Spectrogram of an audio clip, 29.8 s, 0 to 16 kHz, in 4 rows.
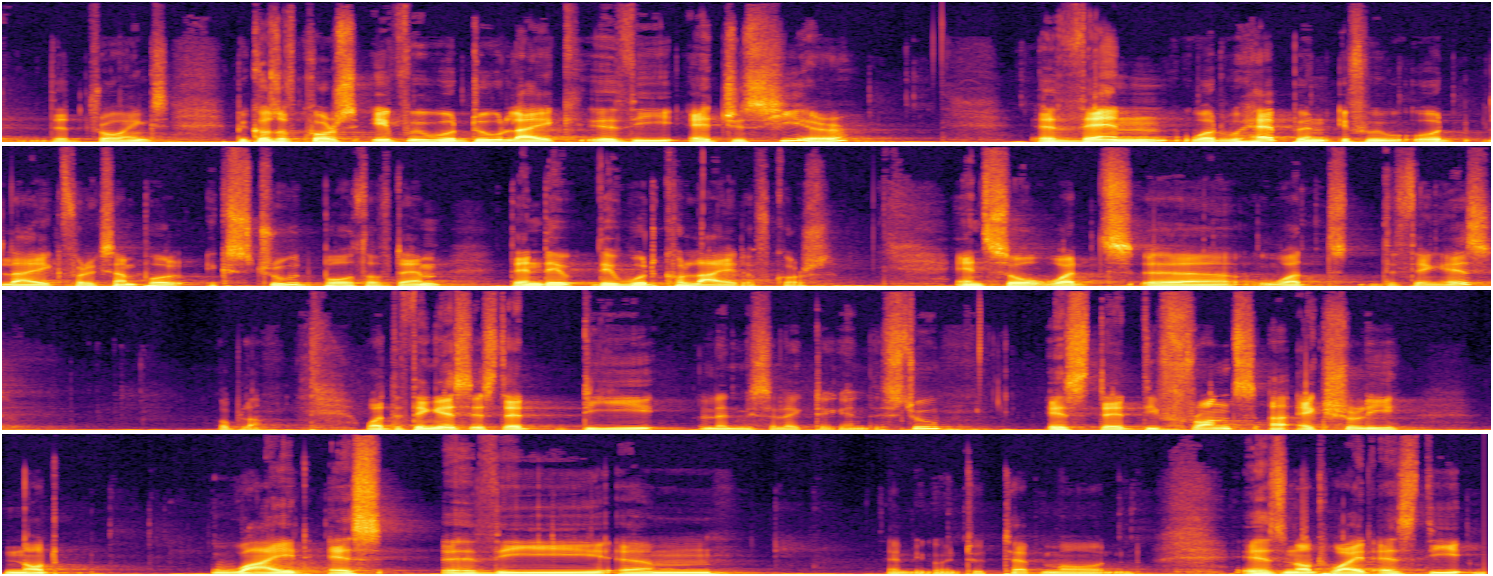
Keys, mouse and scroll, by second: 0.3 scroll down 1, 1.0 scroll up 3, 1.3 shift+middle click, 1.7 scroll up 2, 2.0 shift+middle click, 2.5 middle click, 4.5 click, 5.2 shift+click, 5.5 middle click, 6.2 middle click, 6.6 Tab, 7.0 middle click, 12.6 ctrl+z, 12.6 middle click, 13.0 Tab, 13.3 scroll down 2, 13.5 middle click, 13.9 click, 14.5 click, 15.5 g, 18.5 shift+click, 19.4 KP_Divide, 20.6 KP_3, 21.4 KP_9, 22.2-22.6 scroll up 8, 22.8 shift+middle click, 23.3 Tab, 23.4-23.7 scroll up 3, 23.8 shift+middle click, 24.6 z, 26.3 Tab, 27.0 click, 27.5 Tab, 27.9 click, 28.7 2, 28.8 click, 29.3 scroll up 3, 29.6 shift+middle click.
